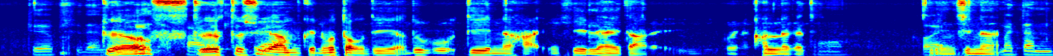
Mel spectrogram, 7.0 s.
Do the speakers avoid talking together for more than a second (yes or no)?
no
